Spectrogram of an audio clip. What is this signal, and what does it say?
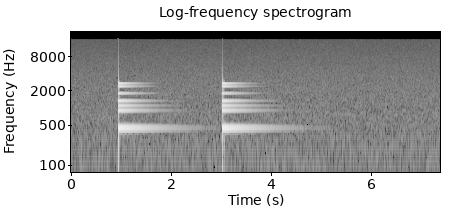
Clock strike, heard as a bell. 2. Two o'clock.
